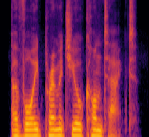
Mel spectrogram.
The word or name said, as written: avoid premature contact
